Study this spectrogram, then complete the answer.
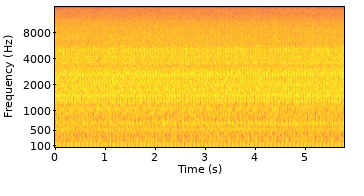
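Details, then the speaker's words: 1997 Ford F-250 XL 7.3L PowerStroke turbo diesel at 65 degrees just after hard cold start: loud low diesel clatter, pulsing lumpy idle, truck vibrating and shaking heavily; rough idle attributed to bad injectors. "One thing, you can lose weight having this truck because it vibrates and shakes so much, it shake all that fat ass off of you."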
